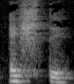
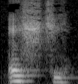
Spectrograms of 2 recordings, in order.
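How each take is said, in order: First: It is said with a European Portuguese pronunciation. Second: It is said with a Rio Portuguese pronunciation. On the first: "the Portugal pronunciation would be este" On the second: "The Rio pronunciation would be este"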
